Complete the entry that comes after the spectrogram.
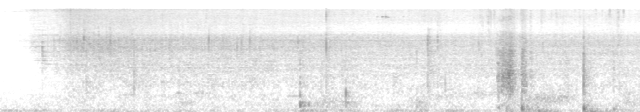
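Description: A crumb-coated pea kebab patty sizzling in hot oil on a flat griddle (tava), the hiss starting about half a second in as it is laid down. Scattered crackles run through it, with a louder burst of spattering about five seconds in.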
